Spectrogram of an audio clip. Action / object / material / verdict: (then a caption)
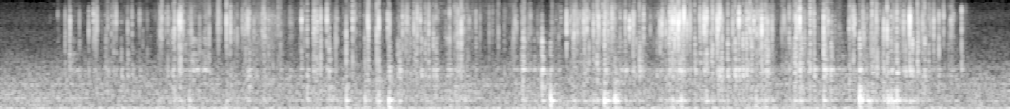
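scrape / plastic dome dot stickers on a thin backing sheet / plastic / none. Long acrylic nails tap and scratch across a flat sheet of small glossy raised plastic dome dot stickers on thin backing, lying on a wooden table. The sound is a dense run of quick, bright clicks and crisp scratching, mostly high-frequency, with brief sharper taps standing out before it stops.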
